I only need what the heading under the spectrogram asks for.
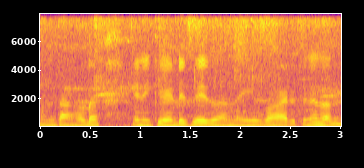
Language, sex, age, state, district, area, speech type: Malayalam, female, 30-45, Kerala, Kottayam, rural, spontaneous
